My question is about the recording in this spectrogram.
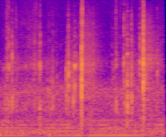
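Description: Oracle cards being handled and laid down on a table: a handful of short, light clicks and taps of card stock, irregularly spaced, over a faint steady hum.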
